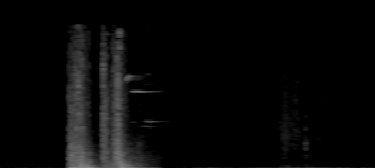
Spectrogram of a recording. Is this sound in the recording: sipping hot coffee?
no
